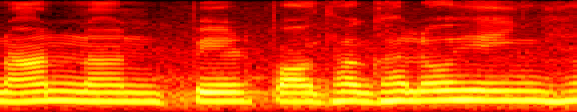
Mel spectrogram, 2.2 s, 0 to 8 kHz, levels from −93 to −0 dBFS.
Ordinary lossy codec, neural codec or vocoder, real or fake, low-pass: none; none; real; none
